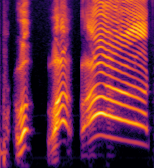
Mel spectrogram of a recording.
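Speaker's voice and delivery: rising to a high startled yelp; hammed-up shock as the floor drops; mock panicked cry. Brian falls into the trap, mock panicked cry.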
